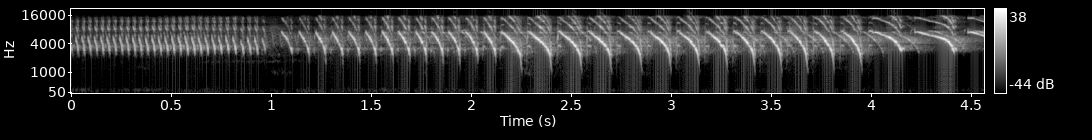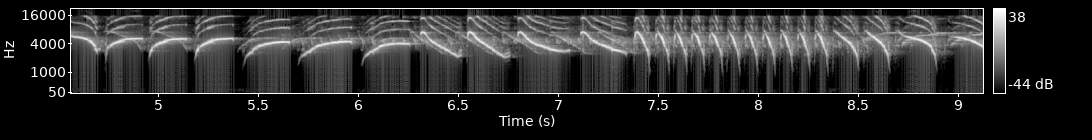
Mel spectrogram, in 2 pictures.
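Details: Loud, energetic canary song meant to stimulate canaries that have stopped singing and to tutor two- to four-month-old young birds: a long series of clear, sweeping whistled notes, about four each second, broken by brief pauses.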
